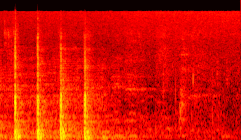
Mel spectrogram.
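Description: A person clapping hands in an even rhythm, about four claps a second, stopping about a second in.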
